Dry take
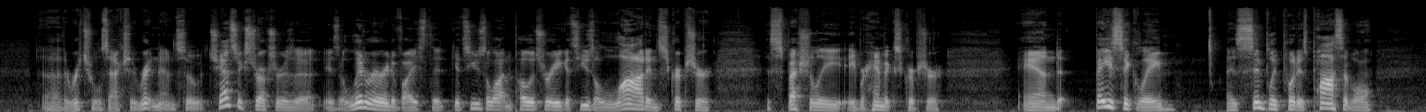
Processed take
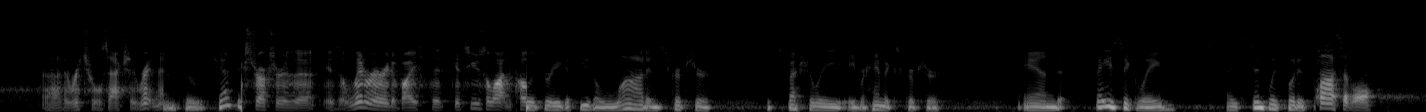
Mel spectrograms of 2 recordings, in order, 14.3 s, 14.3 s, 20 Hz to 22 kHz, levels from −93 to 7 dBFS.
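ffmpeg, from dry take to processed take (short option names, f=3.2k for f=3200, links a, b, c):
-af "asetnsamples=n=441:p=0,asendcmd='1.63 bandpass f 180;2.41 bandpass f 990;5.26 bandpass f 190;13.15 bandpass f 570',bandpass=f=810:t=q:w=9:csg=0"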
